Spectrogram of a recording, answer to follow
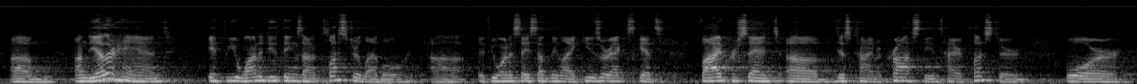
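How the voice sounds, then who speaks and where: A man talks at a fairly high pitch with audible room echo. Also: ordinary pitch variation, moderate pace. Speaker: conference speaker, software engineer. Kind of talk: conference talk.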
